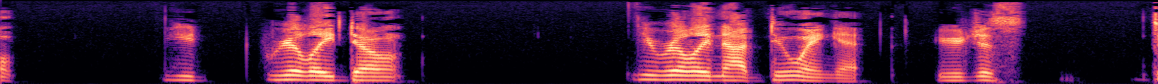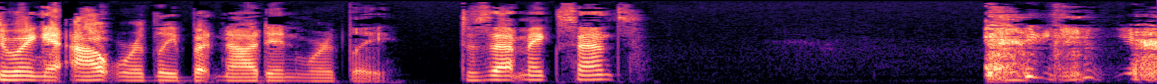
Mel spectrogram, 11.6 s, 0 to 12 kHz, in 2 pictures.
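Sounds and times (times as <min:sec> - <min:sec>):
speech: 0:00.8 - 0:02.1, 0:03.1 - 0:09.0, 0:10.7 - 0:11.5
person coughing: 0:10.7 - 0:11.5.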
